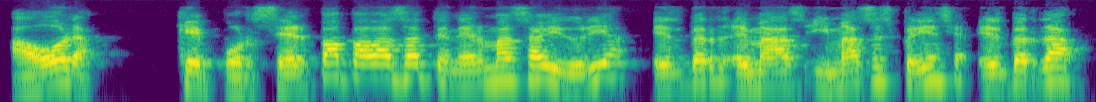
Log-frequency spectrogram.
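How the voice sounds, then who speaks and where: A man in his forties, serving as pastor, delivers an emphatic family sermon, mimicking children's complaints in quoted voices. His voice is a little high and a bit bright, at normal speed, with lo-fi sound.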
